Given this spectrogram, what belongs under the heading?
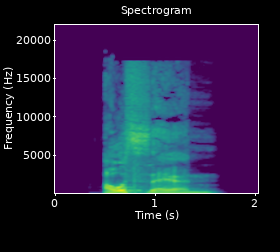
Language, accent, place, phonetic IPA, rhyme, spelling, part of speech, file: German, Germany, Berlin, [ˈaʊ̯sˌzɛːən], -aʊ̯szɛːən, aussähen, verb, De-aussähen.ogg
- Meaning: first/third-person plural dependent subjunctive II of aussehen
